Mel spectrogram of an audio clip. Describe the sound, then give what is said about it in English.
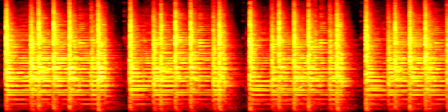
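A shamisen plays a phrase of bright, twangy plucked notes in four quick clusters, each separated by a short pause, with the strings ringing sharply at every attack. “この後に、 このような三味線が入ります。”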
